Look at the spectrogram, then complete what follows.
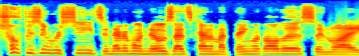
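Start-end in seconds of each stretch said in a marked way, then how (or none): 0.0-1.0 put-on excited, high-pitched cheering call. Retelling a spectator's cheer during the event: imitating someone yelling. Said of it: "Brandy's yelling".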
